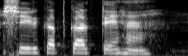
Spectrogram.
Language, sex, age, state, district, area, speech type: Urdu, female, 30-45, Bihar, Madhubani, rural, spontaneous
